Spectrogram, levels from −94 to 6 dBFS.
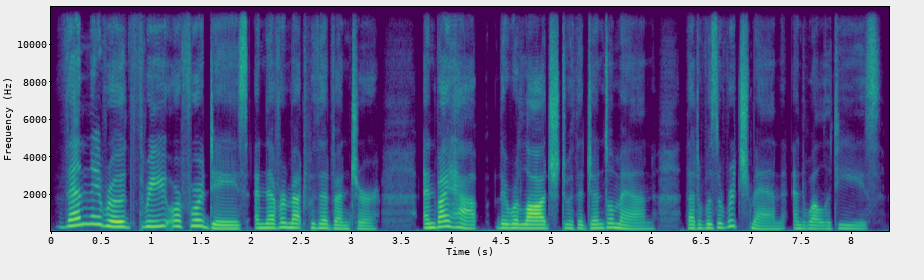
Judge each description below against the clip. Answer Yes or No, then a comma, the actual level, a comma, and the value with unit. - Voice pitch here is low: No, high, 215 Hz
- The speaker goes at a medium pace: No, fast, 220 wpm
